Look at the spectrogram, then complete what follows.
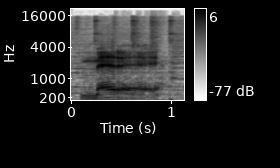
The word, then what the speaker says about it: Mere: We are going to be raiding Mere. That is the correct pronunciation of her stream.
